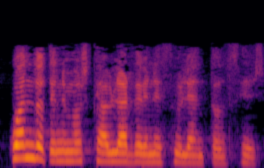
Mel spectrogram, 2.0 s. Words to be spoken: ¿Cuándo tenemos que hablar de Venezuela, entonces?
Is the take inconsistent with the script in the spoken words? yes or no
no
